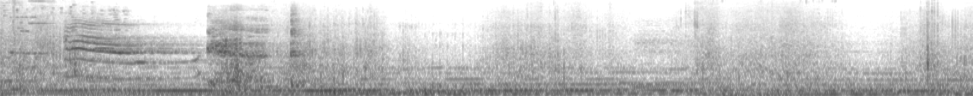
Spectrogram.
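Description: A cat meows loudly in a horror video game, a couple of drawn-out cries near the start over a constant low droning ambience that carries on to the end.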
